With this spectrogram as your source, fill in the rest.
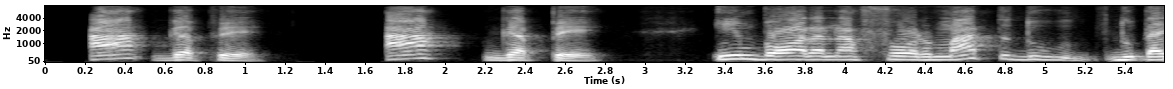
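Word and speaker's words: ἀγάπη: Ó, ágape, ágape, não HP. Ó, porque eu estou entonando, estou dando a entonação na primeira sílaba, concordam? Ó, ágape, ágape.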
